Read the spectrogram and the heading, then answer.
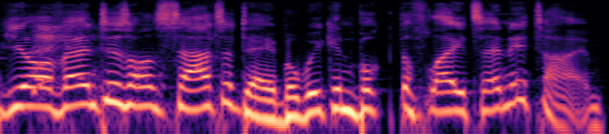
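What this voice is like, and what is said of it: Put-on European accent. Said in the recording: “That's not an Austrian accent ... I don't know why I'm butchering this accent for them. ... No, you're actually doing a great really? Job. I'm impressed.”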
